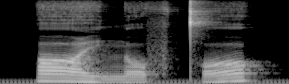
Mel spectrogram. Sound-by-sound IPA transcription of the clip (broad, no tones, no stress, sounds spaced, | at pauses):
ɑ i̯ n ɔ f t̪ʰ ɔ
